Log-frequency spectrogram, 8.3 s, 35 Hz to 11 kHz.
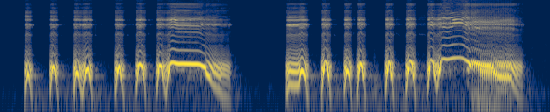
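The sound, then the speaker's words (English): A barred owl's eight-note hoot, the 'who cooks for you' call, made by a person huffing into a hand call: two loud phrases, each a quick run of short hoots ending in a long, wavering, descending note, with no talking. “I would typically start off with that 8-note hoot that a barred owl would make.”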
